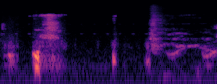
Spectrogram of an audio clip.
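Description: Short, broken bursts of a person laughing, heard through video-call audio.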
